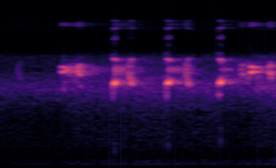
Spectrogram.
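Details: Bald eagles at Decorah at sunset, three on the Y perch; high, thin chittering calls come in bursts roughly every half second, each opening with a sharp squeaky note and trailing into softer twittering notes.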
